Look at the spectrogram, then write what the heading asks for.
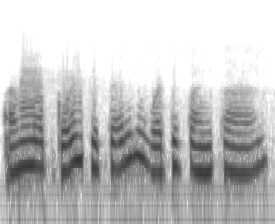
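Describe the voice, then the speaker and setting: Husky, coy femme fatale played by a woman. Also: mid-range voice, moderate pace, lightly acted. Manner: coy, seductive. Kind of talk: 1940s radio detective drama acting. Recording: narrow, dry old radio recording.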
